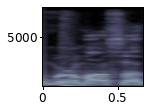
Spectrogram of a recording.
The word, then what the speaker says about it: Muramasa: I guess you call your a boar Oh Muramasa that's how you say it in Japan that's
